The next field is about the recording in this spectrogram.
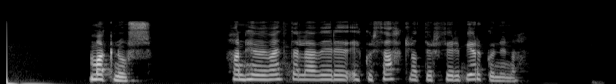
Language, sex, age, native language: Icelandic, female, 30-39, Icelandic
